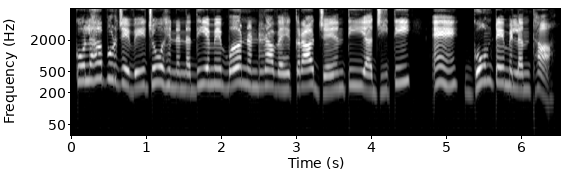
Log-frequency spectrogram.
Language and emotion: Sindhi, neutral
